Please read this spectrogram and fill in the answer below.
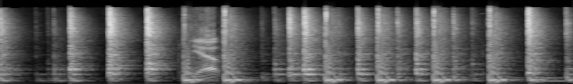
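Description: A drum groove on a cajon played with a kick pedal, with low thumps from the pedal beater under a steady run of sharp, crisp stick hits.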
